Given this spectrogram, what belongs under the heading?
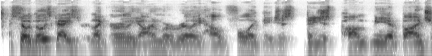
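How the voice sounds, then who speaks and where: A man with a Canadian accent speaks at a fairly quick pace in a normal speaking voice, his pitch medium and its variation ordinary. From small-town Canada. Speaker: stand-up comedian. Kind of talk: casual interview chat.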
